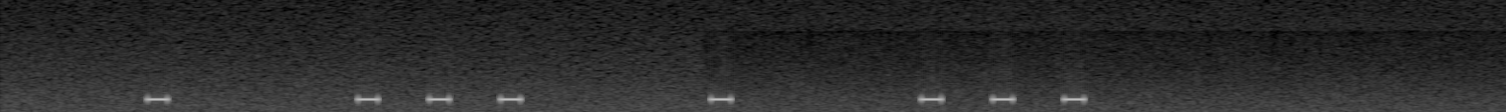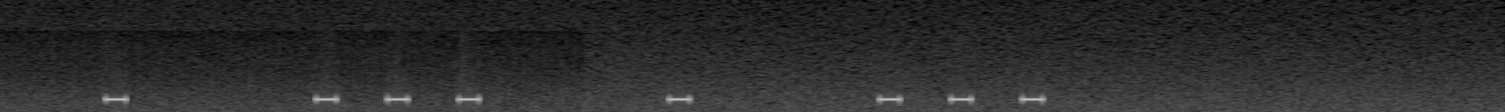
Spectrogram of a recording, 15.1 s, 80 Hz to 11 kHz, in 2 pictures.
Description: Beep code, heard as beeps, played twice, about 1340 Hz. 1-3-1-3. In Phoenix BIOS tables: keyboard controller test failure.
